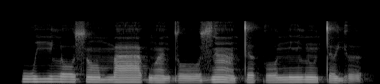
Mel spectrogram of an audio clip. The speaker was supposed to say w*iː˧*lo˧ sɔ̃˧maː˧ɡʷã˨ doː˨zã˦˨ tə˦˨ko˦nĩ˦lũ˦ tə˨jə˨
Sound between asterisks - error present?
no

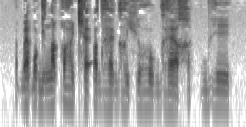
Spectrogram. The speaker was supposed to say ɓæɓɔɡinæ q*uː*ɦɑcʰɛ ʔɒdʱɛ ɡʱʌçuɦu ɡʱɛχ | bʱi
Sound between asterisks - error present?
yes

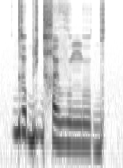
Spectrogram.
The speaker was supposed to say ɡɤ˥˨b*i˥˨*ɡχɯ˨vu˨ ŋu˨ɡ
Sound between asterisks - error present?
no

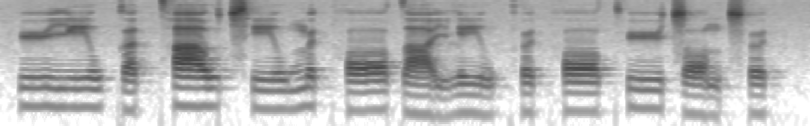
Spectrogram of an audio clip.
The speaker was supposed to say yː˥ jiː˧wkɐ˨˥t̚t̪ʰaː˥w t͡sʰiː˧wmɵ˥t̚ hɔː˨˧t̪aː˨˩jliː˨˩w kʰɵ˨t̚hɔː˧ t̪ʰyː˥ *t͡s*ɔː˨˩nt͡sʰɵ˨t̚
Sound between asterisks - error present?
no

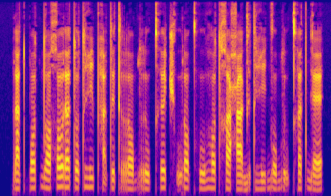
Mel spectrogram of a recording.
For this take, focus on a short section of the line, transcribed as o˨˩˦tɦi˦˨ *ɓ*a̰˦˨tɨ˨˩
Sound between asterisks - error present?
yes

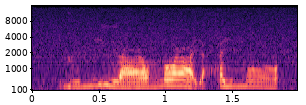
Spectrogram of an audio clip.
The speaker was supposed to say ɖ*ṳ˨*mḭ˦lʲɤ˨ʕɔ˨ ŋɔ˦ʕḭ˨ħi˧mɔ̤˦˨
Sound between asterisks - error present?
no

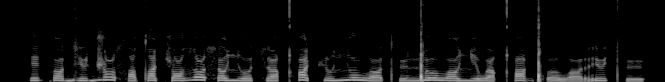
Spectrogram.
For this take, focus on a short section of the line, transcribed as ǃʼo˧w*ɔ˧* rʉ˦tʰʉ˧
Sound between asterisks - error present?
yes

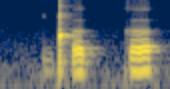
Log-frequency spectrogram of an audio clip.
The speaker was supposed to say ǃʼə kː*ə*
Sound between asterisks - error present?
no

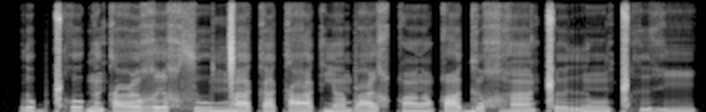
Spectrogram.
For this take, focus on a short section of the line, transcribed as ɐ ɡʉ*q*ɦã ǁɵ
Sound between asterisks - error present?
yes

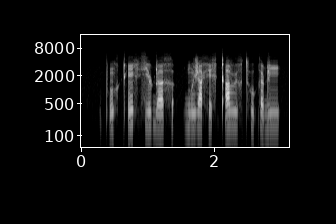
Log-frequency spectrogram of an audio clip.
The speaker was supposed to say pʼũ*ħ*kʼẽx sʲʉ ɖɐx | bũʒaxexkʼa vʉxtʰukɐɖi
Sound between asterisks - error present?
yes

